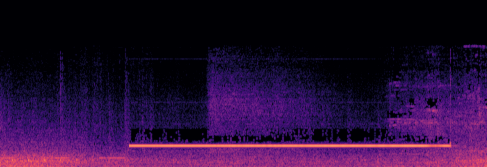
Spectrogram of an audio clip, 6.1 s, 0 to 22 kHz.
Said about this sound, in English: she shows what happens when something noticeably radioactive comes through the gate. She triggers the alarm with a small piece of cesium-137 in a Ziploc bag.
